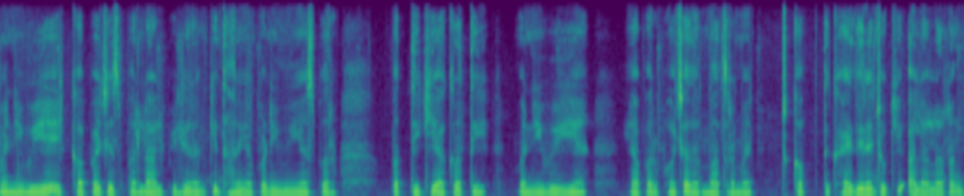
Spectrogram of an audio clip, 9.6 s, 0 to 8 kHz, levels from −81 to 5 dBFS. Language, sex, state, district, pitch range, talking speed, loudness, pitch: Hindi, female, Bihar, Araria, 190-200 Hz, 255 wpm, -20 LUFS, 195 Hz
